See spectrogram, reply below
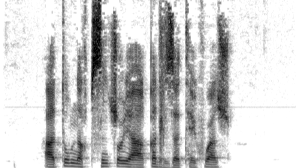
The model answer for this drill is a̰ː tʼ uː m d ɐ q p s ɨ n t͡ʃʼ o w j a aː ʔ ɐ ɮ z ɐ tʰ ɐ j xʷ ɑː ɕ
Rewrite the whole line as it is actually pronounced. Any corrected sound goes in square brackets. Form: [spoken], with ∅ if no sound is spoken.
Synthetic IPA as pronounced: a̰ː tʼ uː m [n] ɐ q p s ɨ n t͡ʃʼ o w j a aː [q] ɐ ɮ z ɐ tʰ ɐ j xʷ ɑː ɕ

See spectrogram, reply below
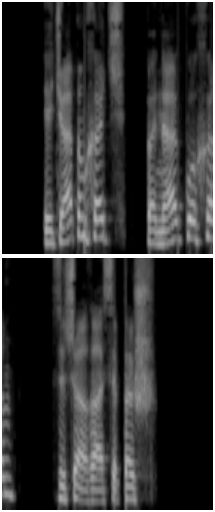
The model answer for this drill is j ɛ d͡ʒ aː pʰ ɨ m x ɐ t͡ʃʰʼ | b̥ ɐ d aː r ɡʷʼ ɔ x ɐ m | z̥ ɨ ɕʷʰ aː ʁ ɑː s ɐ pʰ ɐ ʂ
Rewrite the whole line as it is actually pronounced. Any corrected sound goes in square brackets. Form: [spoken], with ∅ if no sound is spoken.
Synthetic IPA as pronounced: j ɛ d͡ʒ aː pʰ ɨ m x ɐ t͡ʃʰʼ | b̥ ɐ [n] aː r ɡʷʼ ɔ x ɐ m | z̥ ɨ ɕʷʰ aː ʁ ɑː s ɐ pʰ ɐ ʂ

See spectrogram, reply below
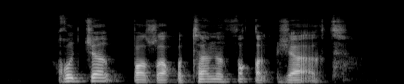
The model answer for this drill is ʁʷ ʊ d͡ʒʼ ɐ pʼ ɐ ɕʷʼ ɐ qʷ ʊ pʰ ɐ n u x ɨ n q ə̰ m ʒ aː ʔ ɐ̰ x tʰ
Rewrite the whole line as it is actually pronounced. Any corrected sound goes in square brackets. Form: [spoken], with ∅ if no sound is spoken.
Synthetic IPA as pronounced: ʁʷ ʊ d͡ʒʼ ɐ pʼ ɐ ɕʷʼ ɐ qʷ ʊ [tʰ] ɐ n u [f] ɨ [∅] q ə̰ m ʒ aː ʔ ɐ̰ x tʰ

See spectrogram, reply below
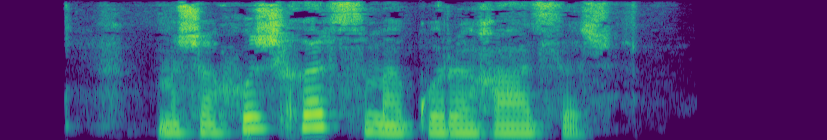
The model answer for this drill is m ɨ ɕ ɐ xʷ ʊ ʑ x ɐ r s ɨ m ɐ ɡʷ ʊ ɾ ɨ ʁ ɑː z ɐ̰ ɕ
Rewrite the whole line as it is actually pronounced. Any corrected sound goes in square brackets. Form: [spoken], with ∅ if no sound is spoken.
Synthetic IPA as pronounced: m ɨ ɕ ɐ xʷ ʊ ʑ x ɐ r s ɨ m ɐ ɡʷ ʊ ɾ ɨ ʁ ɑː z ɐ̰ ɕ

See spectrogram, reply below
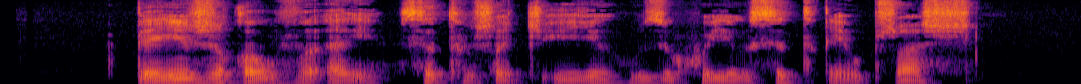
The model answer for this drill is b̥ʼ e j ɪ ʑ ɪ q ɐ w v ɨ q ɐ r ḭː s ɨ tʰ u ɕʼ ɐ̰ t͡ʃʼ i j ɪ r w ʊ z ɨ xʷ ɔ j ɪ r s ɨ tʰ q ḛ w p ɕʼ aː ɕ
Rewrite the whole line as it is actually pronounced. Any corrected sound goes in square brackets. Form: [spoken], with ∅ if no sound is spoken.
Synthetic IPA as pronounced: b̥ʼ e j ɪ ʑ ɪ q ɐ w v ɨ [ʔ] ɐ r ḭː s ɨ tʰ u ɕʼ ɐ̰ t͡ʃʼ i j ɪ r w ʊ z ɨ xʷ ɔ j ɪ r s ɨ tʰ q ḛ w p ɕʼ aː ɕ

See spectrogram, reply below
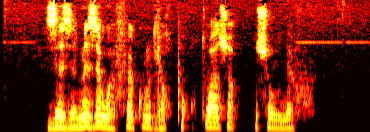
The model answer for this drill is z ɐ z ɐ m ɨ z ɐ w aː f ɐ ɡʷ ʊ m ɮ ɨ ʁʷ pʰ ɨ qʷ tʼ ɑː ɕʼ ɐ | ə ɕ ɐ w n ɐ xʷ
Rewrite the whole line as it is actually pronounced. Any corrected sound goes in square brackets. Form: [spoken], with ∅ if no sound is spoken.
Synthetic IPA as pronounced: z ɐ z ɐ m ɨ z ɐ w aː f ɐ ɡʷ ʊ m ɮ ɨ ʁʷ pʰ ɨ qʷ tʼ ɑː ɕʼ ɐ | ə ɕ ɐ w n ɐ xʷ

